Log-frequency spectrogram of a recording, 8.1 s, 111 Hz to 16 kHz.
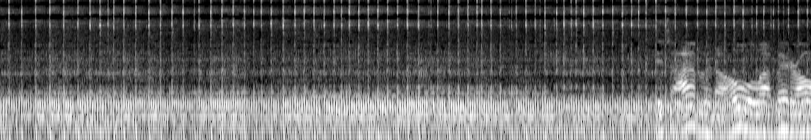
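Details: Echo SRM280S string trimmer, small two-stroke, after cleaning its clogged catalytic converter (it previously would not rev up; spark arrester screen, carburetor and plug already fine): steady buzz holding an even idle for eight seconds without surging or dying, idling cleanly.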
